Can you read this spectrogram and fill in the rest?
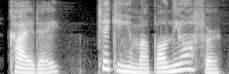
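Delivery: ordinary delivery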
